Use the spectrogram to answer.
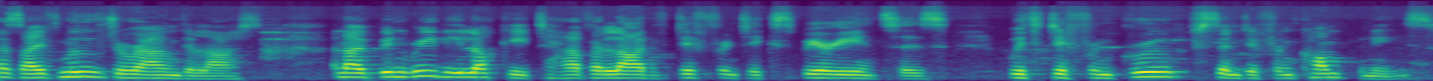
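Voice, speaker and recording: With an Irish accent, a woman at medium pitch speaks at a fairly quick pace, her dark, mellow tone and lively intonation caught in a dry, close sound with no echo. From Ireland. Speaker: guest of honor, education leader and counselor. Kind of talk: event speech. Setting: live event with audience, also streamed.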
